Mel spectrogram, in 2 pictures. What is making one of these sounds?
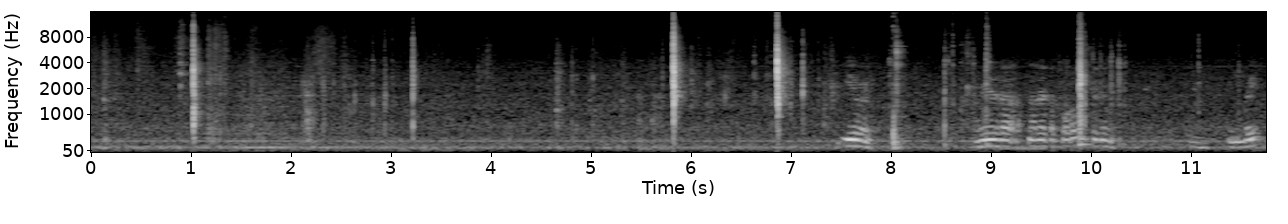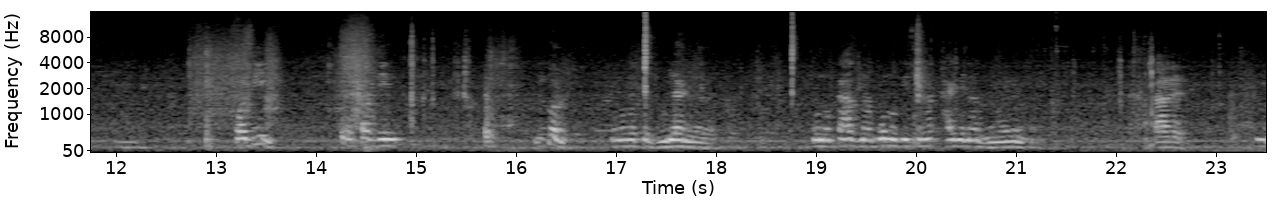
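Small plastic parts click and tap as a phone is handled.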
